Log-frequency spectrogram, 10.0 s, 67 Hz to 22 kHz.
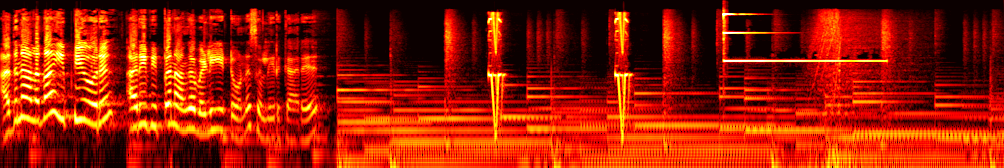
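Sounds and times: background music: 0:00.0 - 0:10.0
bright bell ding: 0:07.2 - 0:08.9.

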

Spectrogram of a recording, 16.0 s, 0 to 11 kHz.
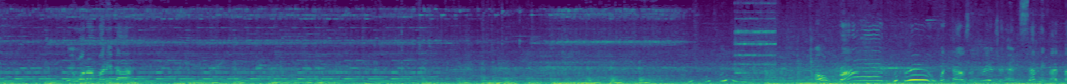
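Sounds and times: slot machine chiming music: 0:00.0 - 0:11.9
brief ringing chime: 0:11.0 - 0:11.7.

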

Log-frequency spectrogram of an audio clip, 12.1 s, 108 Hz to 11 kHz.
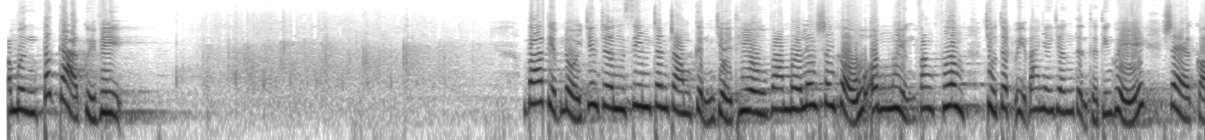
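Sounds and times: audience applauding: 0:01.8 - 0:05.2.

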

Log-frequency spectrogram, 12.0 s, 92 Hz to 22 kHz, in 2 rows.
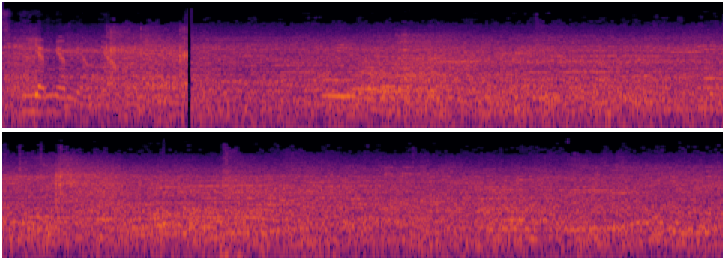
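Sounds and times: faint indistinct voices: 0:00.0 - 0:12.0
food court din: 0:00.0 - 0:12.0.

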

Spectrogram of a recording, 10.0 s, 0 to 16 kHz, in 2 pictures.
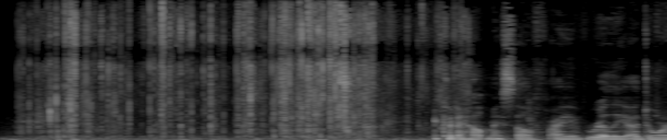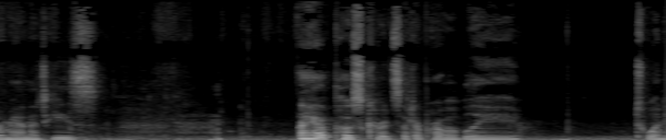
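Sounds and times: plastic sleeve crinkling: 0:00.0 - 0:03.8.

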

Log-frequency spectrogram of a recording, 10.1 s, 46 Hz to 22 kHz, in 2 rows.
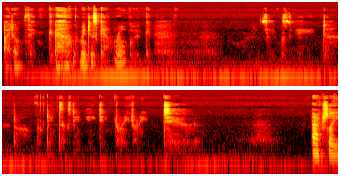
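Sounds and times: woman whispering: 0:00.0 - 0:02.3, 0:03.6 - 0:08.0.

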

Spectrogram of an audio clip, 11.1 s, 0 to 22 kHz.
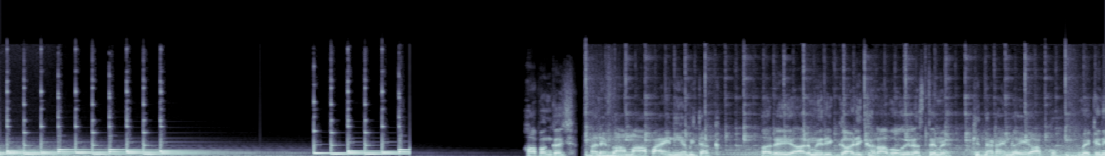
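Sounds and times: phone ringtone: 0:00.0 - 0:02.2, 0:03.1 - 0:04.2.

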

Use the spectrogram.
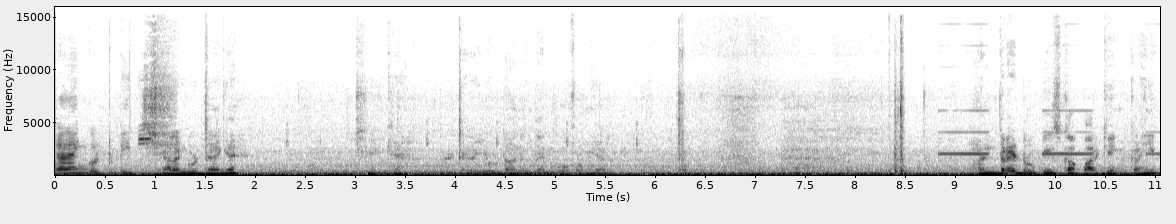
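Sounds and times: car driving rumble inside cabin: 0:00.0 - 0:11.0.

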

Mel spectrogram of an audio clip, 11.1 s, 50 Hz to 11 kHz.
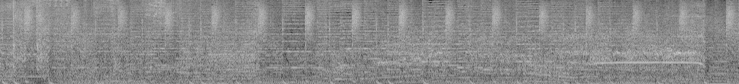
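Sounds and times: pop song instrumental: 0:00.0 - 0:11.0.

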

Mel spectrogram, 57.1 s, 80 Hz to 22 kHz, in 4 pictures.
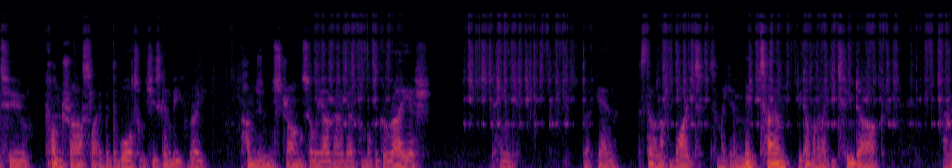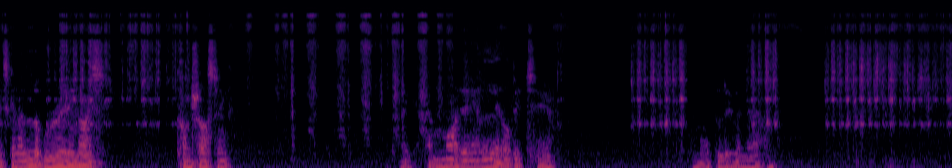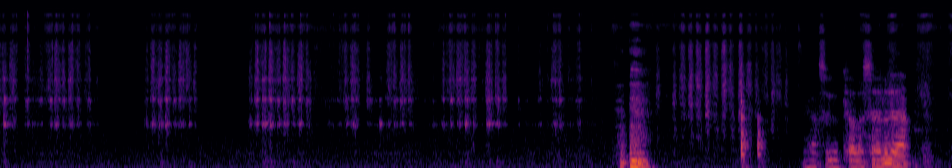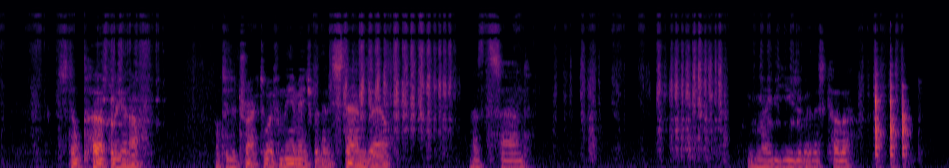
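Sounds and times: paintbrush scrubbing on palette: 0:04.5 - 0:06.2, 0:06.9 - 0:08.9, 0:09.6 - 0:21.0, 0:23.7 - 0:24.6, 0:25.4 - 0:26.0, 0:26.6 - 0:30.1, 0:30.7 - 0:31.6, 0:32.2 - 0:37.7, 0:38.4 - 0:40.6, 0:41.4 - 0:46.0, 0:47.2 - 0:54.9, 0:55.6 - 0:56.4
throat clearing: 0:37.8 - 0:38.4.

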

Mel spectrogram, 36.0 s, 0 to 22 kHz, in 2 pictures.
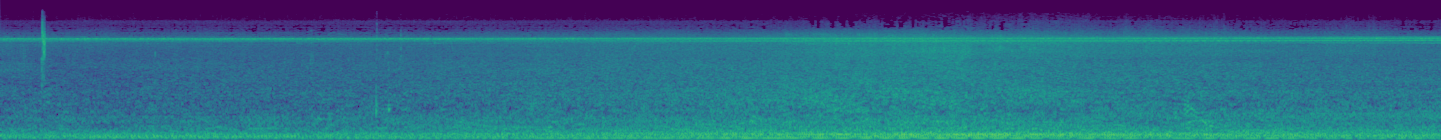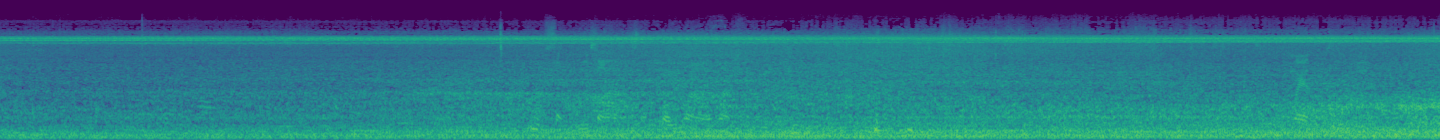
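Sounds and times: high-pitched insect tone: 0:00.0 - 0:36.0
low engine-like rumble: 0:00.0 - 0:36.0.

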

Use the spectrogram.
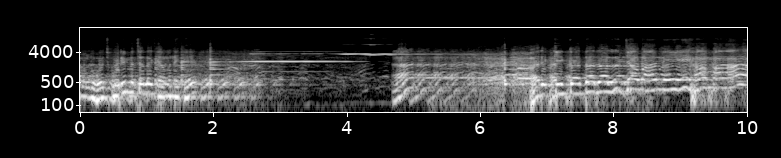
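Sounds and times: man's amplified voice: 0:00.0 - 0:02.5, 0:04.7 - 0:05.8, 0:06.7 - 0:10.0
microphone feedback whistling: 0:02.0 - 0:06.9.

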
